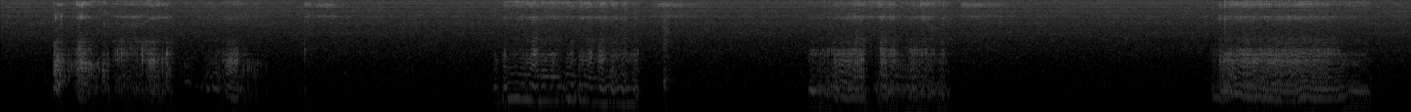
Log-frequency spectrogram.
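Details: Sleeping badger snoring noisily: raspy, breathy bursts about a second long, repeated every three to four seconds with quiet gaps between, some bursts carrying a rough, rattling texture.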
